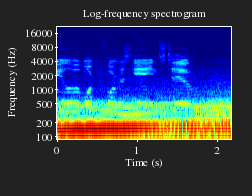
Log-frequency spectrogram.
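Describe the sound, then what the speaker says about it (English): An FRS with a gutted exhaust, no muffler or resonator, holds a loud, steady, droning engine note close by while someone talks over it. "by not having the muffler and having that more of aggressive exhaust note"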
